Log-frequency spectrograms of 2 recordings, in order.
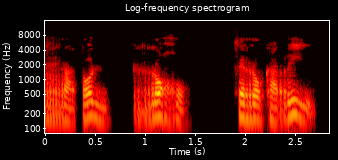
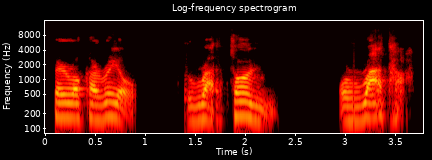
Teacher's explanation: ¿Listo? La lengua no pega en el paladar duro, sino que pega en el paladar blando, ahí atrás. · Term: La R en inglés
